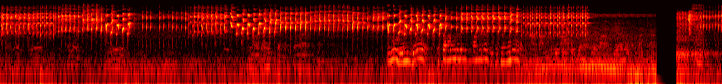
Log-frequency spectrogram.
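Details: Lovebird chattering to coax other lovebirds to sing: long bursts of high, rapid, squeaky pulses with short breaks, a person talking quietly partway through, and a brief silence near the end.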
